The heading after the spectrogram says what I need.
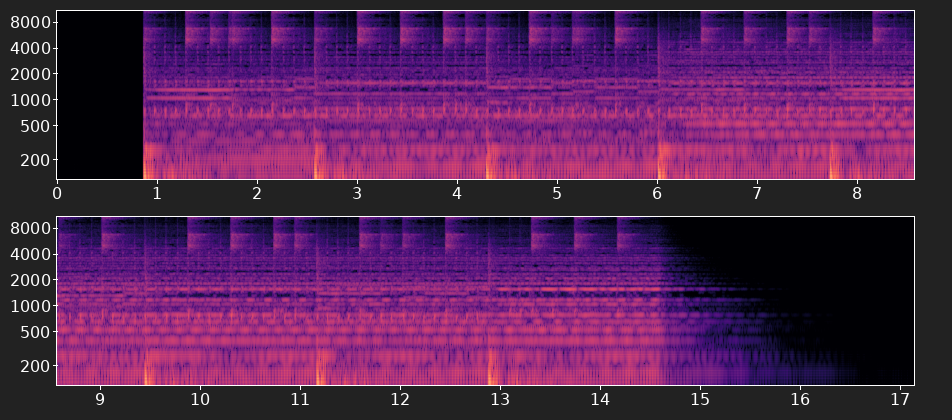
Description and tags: A short segment of music with a decidedly Egyptian theme to it. Has a very fast tempo as it was created for an endless runner game.
egyptian, themesong, arabian, music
